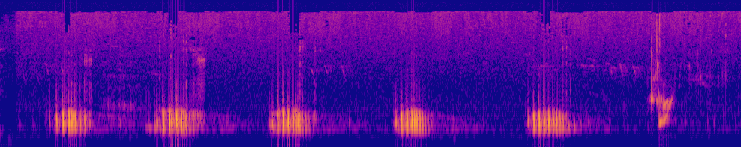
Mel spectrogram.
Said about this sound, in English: I don't know if the chirping is audible. There might be chirping. We apologize for that. Yeah, I have frogs and they make sounds sometimes. So if there's random chirping at any point, it's my frogs.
